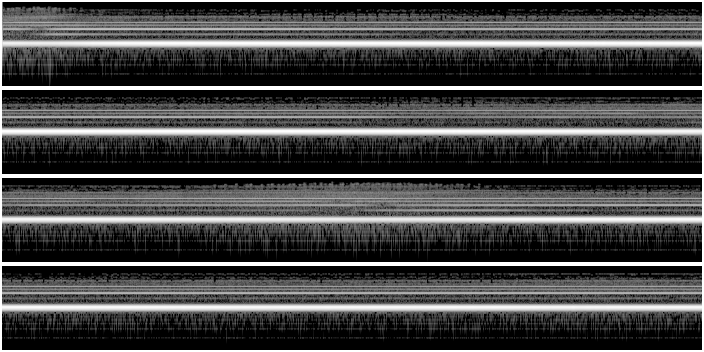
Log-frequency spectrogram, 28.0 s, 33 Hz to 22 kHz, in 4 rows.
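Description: Steady 900 Hz pure tone, driven by a function generator into a tube of air to set up a standing wave. It holds one pitch throughout with faint overtones, and dips slightly in loudness about 17 to 18 seconds in.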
